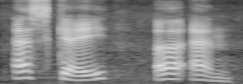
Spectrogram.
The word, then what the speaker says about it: skön: S-K-Ö-N. It's a nice word because it has the ch sound. Skön. Which is a bit tricky to pronounce when you just come to Sweden.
